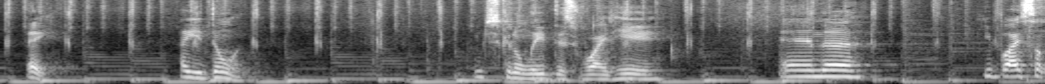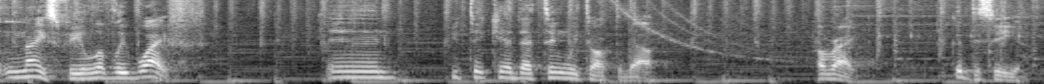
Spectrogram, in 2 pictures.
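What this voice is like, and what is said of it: Bad mafia gangster impression. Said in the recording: “doing a bad impersonation of a member of La Cosa Nostra”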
